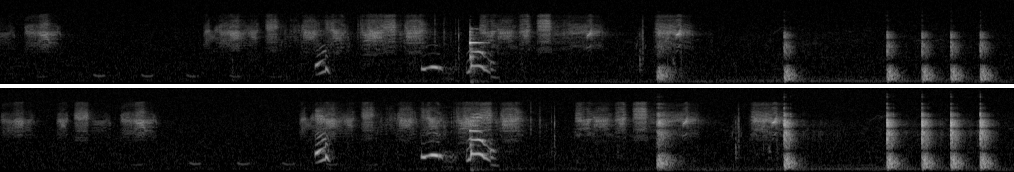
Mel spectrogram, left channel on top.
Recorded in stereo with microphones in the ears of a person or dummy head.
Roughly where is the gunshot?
Right.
